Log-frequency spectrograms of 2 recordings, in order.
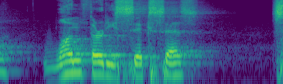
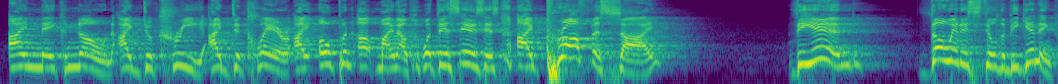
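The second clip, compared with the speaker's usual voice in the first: slow, rising prophetic decree; preaching declaration; 3 semitones higher than usual. Acted. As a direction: proclaim each line like a decree.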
